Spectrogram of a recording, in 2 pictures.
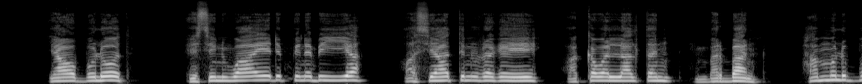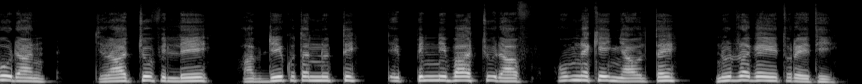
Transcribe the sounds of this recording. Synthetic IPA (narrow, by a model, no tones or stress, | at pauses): jaːɔbːɔlo̞ːt̪ɐ̥ | ʔɪsɪnwaːje̞ːd̪ʊpʼːɪnɐbɪjːɐ | ɐsɪjaːt̪ːɪnʊrːɐɡɐʔeː | ɐkːɐwɐlːaːlt̪ɐnhɪmbɐɾbaːnːʊ̥ | hɐmːɐlʊbːuːᶑaːn | d͡ʒɪɾaːt͡ʃːuːfɪlːe̞ː | ɐbd̪iːkʊt̪ɐnːʊt̪ːɪ | ᶑɪpʼːɪnːɪbaːt͡ʃːuːᶑaːf | hʊmnɐke̞ːɲːaːɔlt̪ɐʔɛ | nʊrːɐɡɐʔeːt̪ʊɾe̞ːt̪i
